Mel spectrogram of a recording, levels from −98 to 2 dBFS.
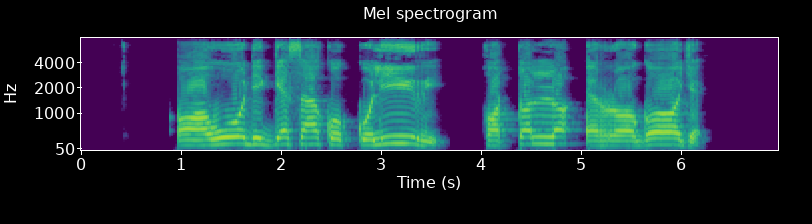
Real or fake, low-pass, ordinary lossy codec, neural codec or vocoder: real; 7.2 kHz; Opus, 64 kbps; none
